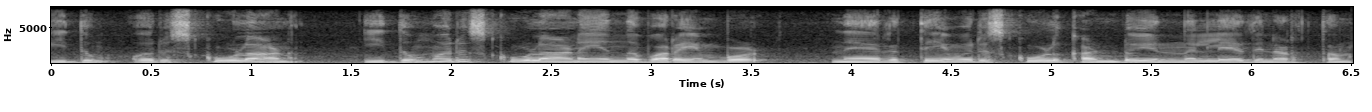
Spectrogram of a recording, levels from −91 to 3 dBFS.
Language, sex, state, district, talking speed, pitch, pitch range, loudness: Malayalam, male, Kerala, Kasaragod, 130 wpm, 170 Hz, 145-190 Hz, -15 LUFS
